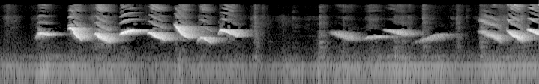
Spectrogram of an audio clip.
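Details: Green-winged saltator pouring out a rapid string of bright, slurred whistles, then a softer, quieter set of gliding notes after a pause, and finally loud phrases again, with no other sounds.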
